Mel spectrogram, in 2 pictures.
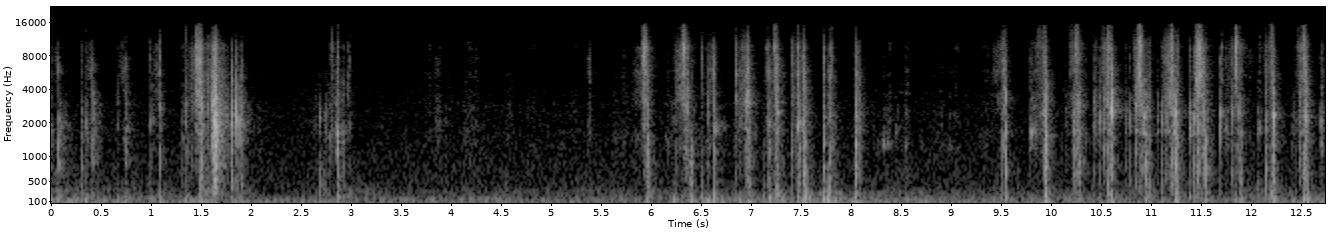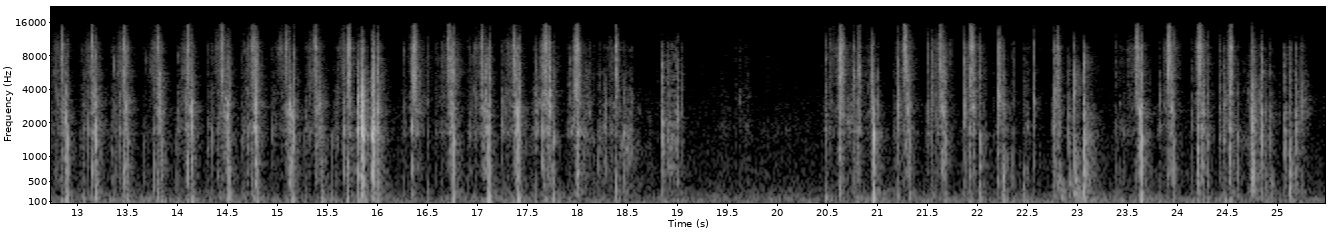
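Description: Tarot cards shuffled by hand in quick riffling bursts, close and fairly quiet, with a few short pauses between runs of rapid flicking.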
